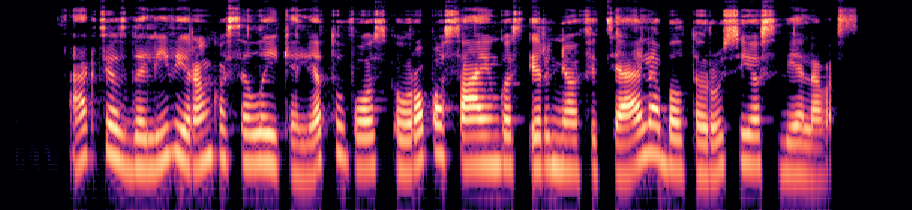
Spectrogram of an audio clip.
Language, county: Lithuanian, Šiauliai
